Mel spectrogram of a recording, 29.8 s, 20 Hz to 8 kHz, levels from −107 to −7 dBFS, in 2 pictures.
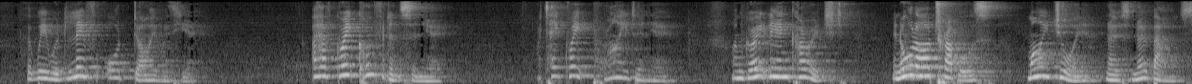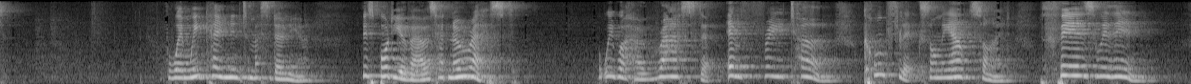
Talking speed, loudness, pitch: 115 wpm, -37 LUFS, 245 Hz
